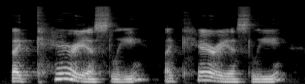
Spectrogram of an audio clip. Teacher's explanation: then when we have vicariously vicariously it's a little tougher because i again have to do the ee the tense e's but in quick unstressed syllables so for that i might try doing the n sounds first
